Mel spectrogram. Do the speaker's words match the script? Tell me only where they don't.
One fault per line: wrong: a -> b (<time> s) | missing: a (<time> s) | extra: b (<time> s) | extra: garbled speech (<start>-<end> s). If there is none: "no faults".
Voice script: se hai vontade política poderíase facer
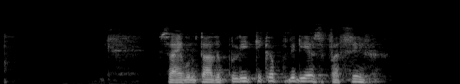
no faults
